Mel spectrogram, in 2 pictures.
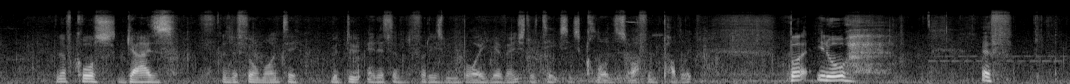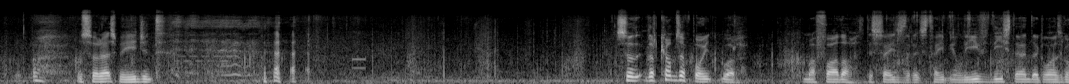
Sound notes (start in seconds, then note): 12.3 lovely laugh:P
